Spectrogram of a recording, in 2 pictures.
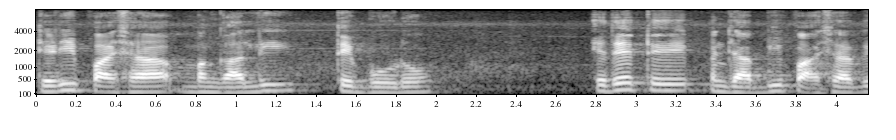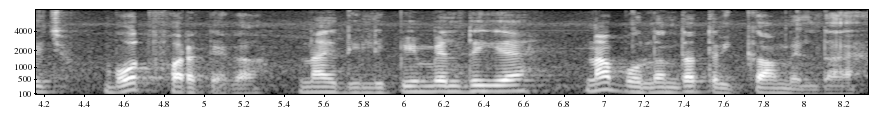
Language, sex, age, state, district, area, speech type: Punjabi, male, 45-60, Punjab, Rupnagar, rural, spontaneous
